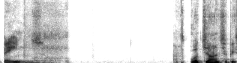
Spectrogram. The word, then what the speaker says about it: Beanes: Willem Beanies. Wait, where are you? That's not right. right there. Dr. William, I would say Baines. No, The Beanes. E is silent. Baines.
